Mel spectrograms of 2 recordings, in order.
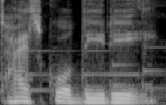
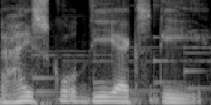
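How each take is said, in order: First: The X is silent between the Ds. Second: The letter X is spoken between the Ds. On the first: The speaker calls it right. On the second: The speaker calls it wrong.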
